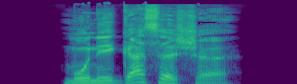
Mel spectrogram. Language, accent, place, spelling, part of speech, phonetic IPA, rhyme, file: German, Germany, Berlin, monegassische, adjective, [moneˈɡasɪʃə], -asɪʃə, De-monegassische.ogg
- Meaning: inflection of monegassisch: 1. strong/mixed nominative/accusative feminine singular 2. strong nominative/accusative plural 3. weak nominative all-gender singular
